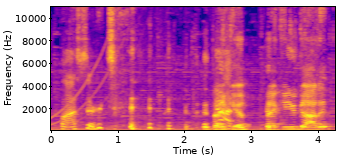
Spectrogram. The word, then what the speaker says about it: Bossert: David oh you know I me your name boser boser thank you thank you you got it you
